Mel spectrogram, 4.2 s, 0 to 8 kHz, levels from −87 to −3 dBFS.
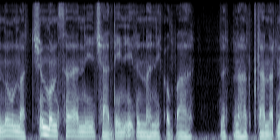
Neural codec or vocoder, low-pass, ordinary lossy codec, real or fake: autoencoder, 22.05 kHz, a latent of 192 numbers a frame, VITS, trained on many speakers; 7.2 kHz; none; fake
